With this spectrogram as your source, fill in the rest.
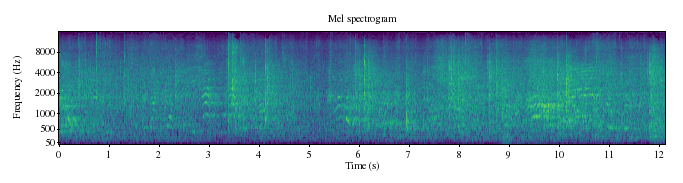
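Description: Skates scrape and hiss on ice in a large echoing arena.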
